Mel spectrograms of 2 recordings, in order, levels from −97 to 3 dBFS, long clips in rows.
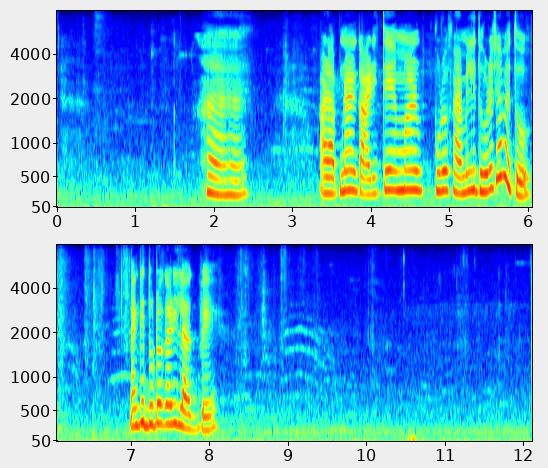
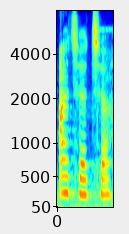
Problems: constant background noise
